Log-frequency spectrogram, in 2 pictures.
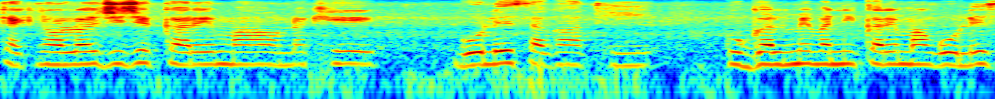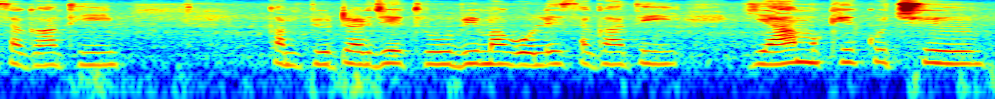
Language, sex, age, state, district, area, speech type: Sindhi, female, 30-45, Gujarat, Kutch, rural, spontaneous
